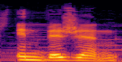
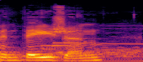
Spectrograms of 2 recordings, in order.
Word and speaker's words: Invision: His name's Invision, and I was calling him Invasion all stream until I realized and someone pointed it out.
